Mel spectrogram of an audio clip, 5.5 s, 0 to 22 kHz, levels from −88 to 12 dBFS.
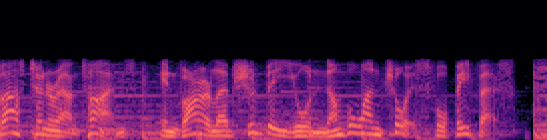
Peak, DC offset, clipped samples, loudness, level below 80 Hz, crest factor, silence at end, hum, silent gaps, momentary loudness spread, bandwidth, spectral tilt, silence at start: -8 dBFS; under 0.1%; under 0.1%; -20 LUFS; -40 dBFS; 10 dB; 0 s; none; none; 8 LU; 4 kHz; -11 dB/octave; 0 s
